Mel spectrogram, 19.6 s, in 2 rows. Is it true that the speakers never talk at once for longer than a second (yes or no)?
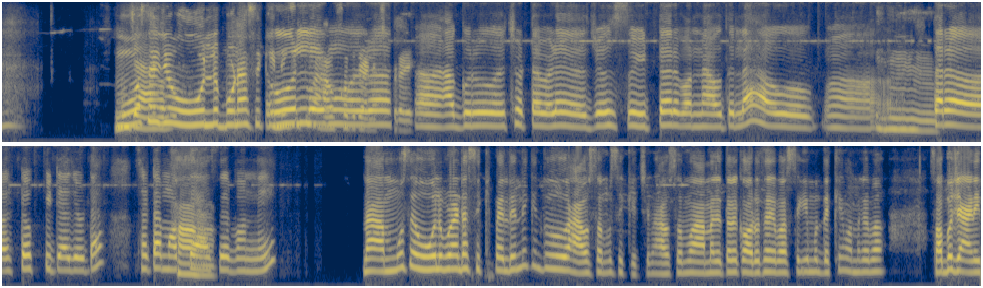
no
